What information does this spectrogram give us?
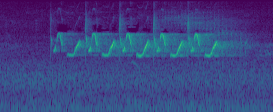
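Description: A Carolina wren sings a quick, loud run of about six rising, rolling whistled phrases in under two seconds, over faint background hiss.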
